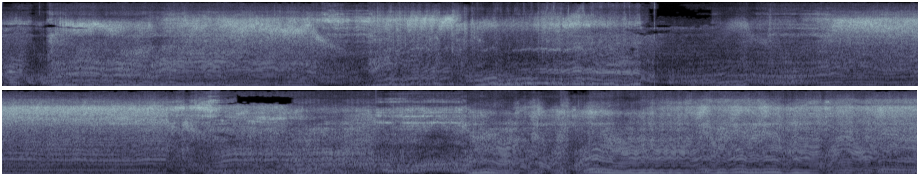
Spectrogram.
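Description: A string trimmer cuts through grass with a whipping, rattling sound.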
